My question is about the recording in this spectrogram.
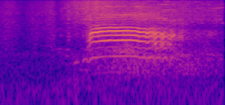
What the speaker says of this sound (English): Such a vocal cat.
